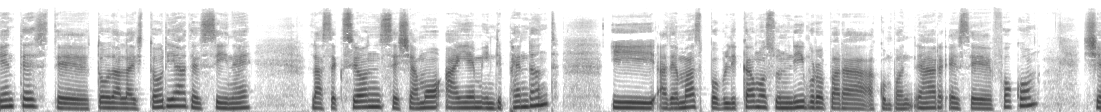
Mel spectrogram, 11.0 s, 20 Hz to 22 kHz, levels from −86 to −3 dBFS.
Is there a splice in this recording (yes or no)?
no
